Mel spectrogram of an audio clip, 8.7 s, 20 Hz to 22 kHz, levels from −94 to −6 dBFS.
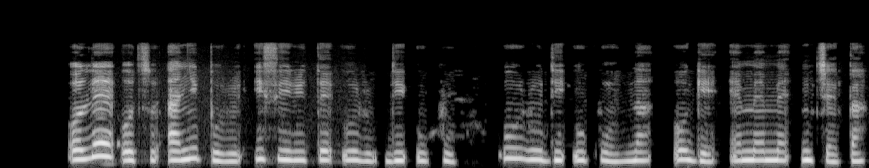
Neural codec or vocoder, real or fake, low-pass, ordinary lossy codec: none; real; none; none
